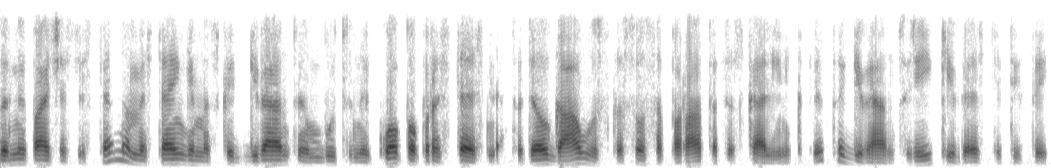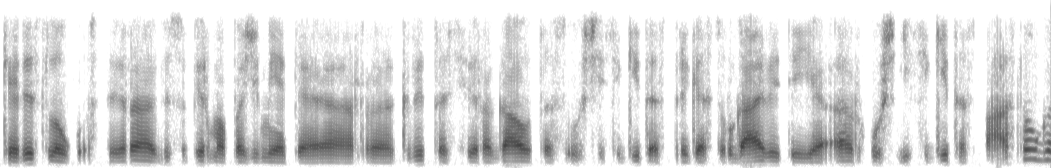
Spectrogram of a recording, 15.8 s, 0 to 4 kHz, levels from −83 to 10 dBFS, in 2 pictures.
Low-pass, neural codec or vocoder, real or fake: 3.6 kHz; none; real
